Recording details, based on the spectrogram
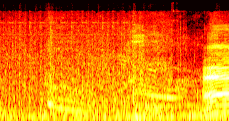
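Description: Gunfire in BioShock Infinite: Burial at Sea, a few scattered shots under game ambience, ending in a loud close burst with a ringing tonal sweep.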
